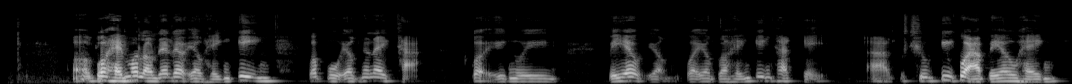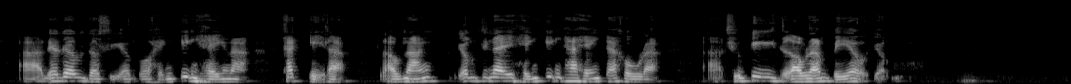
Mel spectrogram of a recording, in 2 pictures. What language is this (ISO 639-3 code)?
cpx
